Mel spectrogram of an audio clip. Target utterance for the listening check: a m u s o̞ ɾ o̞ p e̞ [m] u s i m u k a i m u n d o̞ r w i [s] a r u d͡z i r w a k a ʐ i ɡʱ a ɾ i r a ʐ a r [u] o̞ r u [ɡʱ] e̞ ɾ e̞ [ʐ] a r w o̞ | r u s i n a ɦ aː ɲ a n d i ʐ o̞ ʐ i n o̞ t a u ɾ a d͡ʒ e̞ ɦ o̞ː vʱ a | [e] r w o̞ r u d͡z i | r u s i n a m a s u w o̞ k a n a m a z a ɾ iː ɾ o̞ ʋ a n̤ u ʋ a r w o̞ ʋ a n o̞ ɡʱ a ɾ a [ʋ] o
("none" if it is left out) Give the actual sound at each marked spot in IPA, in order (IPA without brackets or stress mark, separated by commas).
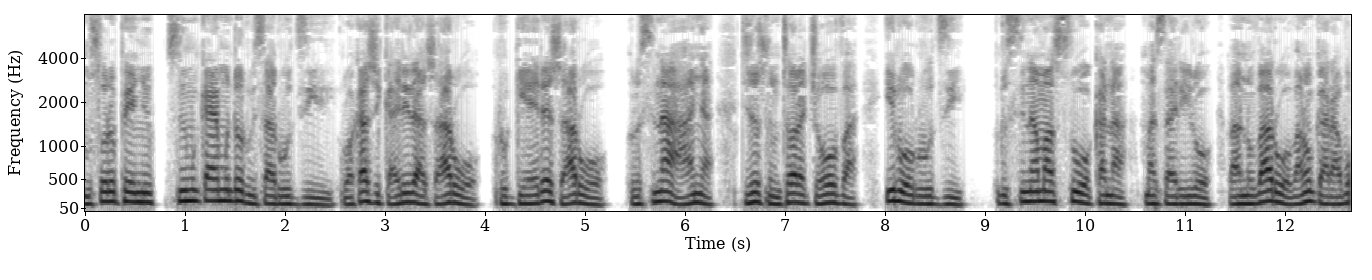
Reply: ɲ, s, w, ɡʱ, ʐ, i, ʋ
